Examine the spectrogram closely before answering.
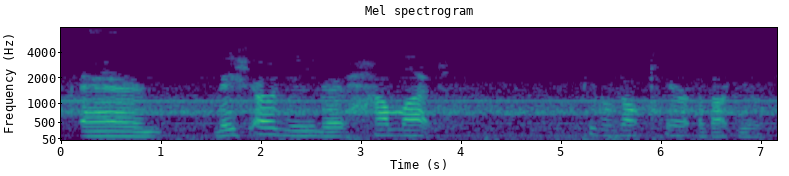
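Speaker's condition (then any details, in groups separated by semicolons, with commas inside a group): Parkinson's; speech impediment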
